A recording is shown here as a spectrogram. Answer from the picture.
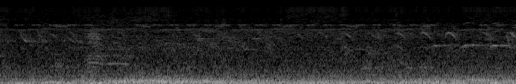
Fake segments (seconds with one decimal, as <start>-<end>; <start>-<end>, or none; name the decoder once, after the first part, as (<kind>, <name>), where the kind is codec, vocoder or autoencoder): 0.0-0.6 (vocoder, BigVGAN v2); 3.4-5.2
